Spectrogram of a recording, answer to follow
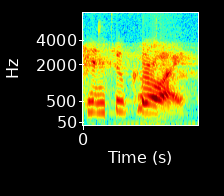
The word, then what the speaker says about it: Kintsukuroi: Tell me how you pronounce the name of your chapter. Yeah, Kintsukuroi.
